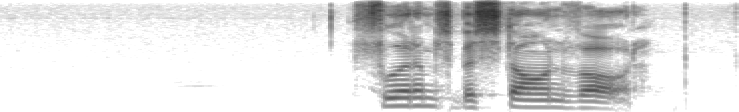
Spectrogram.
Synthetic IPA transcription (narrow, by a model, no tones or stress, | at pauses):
fuəɾəmsbəstɑːnvɑːr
